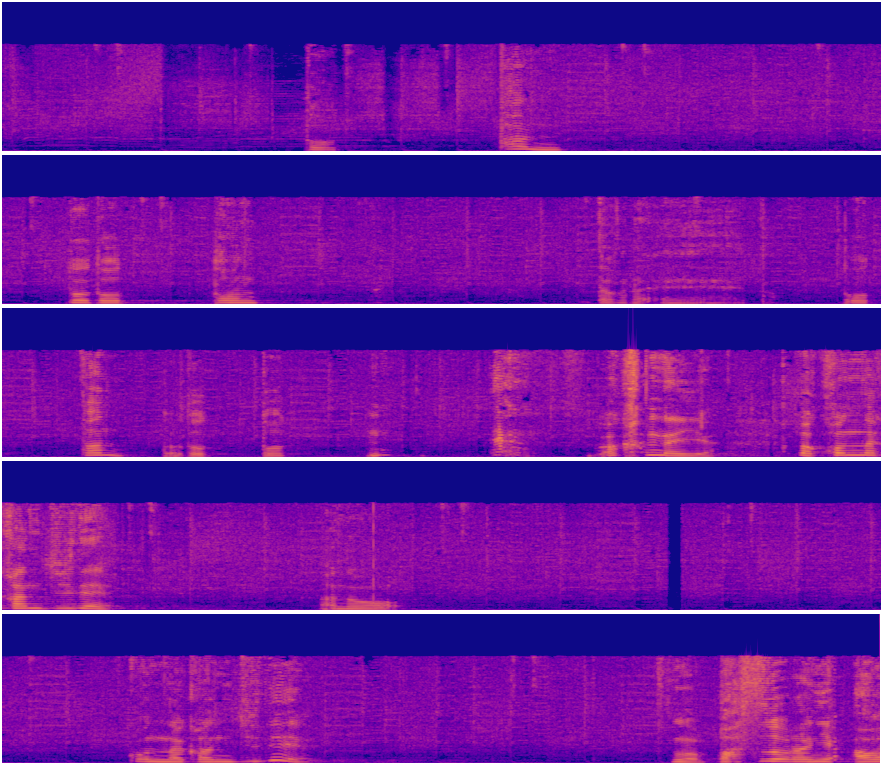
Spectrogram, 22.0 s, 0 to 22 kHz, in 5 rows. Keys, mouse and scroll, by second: 0.4 click, 1.1 click, 2.0 right click, 3.0 click, 4.0 click, 5.0 click, 7.2 click, 8.6 click, 13.7 click, 15.3 click, 16.7 right click, 17.6-18.7 drag, 20.0 click.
